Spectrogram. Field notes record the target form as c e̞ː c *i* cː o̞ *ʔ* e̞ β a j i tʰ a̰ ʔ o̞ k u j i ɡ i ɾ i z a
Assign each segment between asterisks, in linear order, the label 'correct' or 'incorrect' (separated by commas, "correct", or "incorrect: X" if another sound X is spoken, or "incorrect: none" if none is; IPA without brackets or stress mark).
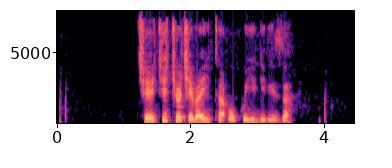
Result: correct, incorrect: c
